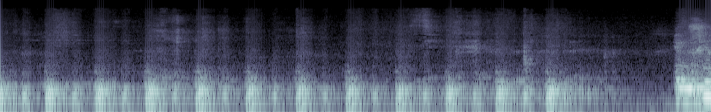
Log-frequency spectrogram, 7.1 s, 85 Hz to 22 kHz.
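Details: Heart sounds at 120 beats per minute with physiological splitting of the second heart sound: a single S2 on expiration, split on inspiration; played as a teaching example.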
